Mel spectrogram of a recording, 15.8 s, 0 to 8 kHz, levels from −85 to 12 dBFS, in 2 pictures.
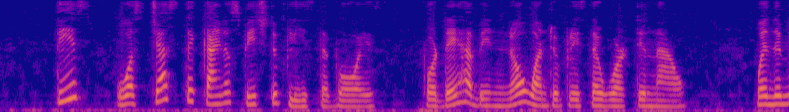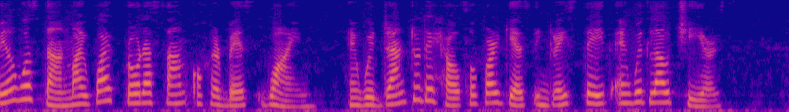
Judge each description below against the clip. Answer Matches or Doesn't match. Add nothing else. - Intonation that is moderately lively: Doesn't match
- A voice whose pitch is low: Doesn't match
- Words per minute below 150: Doesn't match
